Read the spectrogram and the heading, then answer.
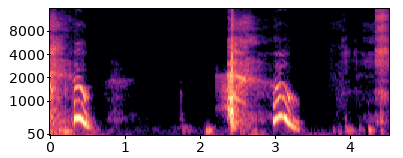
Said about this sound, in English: Ooh, I gotta sneeze.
